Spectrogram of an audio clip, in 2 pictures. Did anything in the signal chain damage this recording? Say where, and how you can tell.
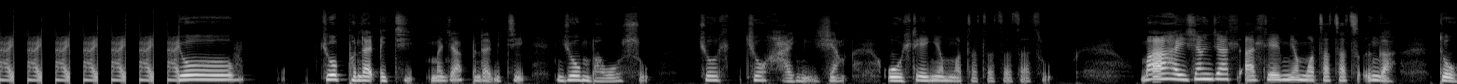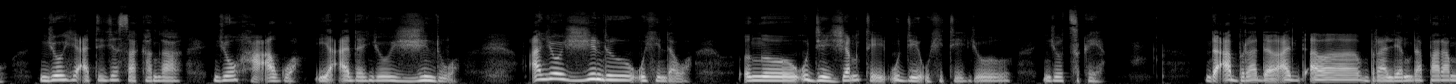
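Yes. The playback or stream stage likely stalled at the very start, giving a stutter with silent gaps that is already under way when the speech begins and lasts until 1.79 s. Each time the buffer retried, it replayed the same 136 ms fragment and then ran dry, leaving 144 ms of digital silence. The burst returns six times on an even 280 ms cycle, and whatever speech belonged in those gaps is lost.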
